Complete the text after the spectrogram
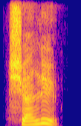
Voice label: "旋律", Chinese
